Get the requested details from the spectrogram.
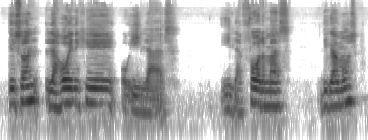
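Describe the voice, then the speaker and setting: In an Argentine accent, a woman with a dark, mellow tone and fairly low pitch talks at a very slow pace, with ordinary pitch variation and big swings in loudness. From Argentina, Santa Fe province. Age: 80s+. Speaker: filmmaker and teacher. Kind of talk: interview testimony. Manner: halting.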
